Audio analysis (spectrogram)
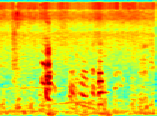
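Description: A hen on a farm gives a few soft, close clucks over low background noise, with no talking.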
